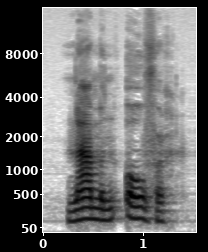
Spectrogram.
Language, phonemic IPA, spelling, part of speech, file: Dutch, /ˈnamə(n) ˈovər/, namen over, verb, Nl-namen over.ogg
- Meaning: inflection of overnemen: 1. plural past indicative 2. plural past subjunctive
